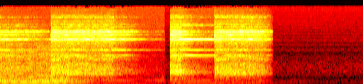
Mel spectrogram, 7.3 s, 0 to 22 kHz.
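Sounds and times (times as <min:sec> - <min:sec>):
telephone ringing with electric bell trill: 0:00.0 - 0:05.5.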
